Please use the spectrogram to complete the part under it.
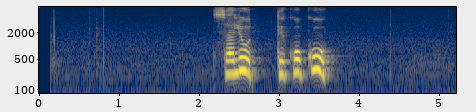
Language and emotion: Russian, neutral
